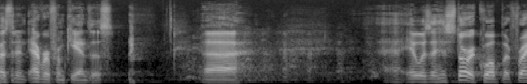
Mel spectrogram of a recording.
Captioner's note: laughter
